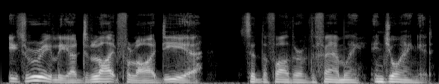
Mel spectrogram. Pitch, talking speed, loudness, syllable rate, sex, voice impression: 110 Hz, 180 wpm, -18 LUFS, 5.5 syllables/s, male, masculine, adult-like, tensed, slightly powerful, bright, clear, fluent, intellectual, sincere, calm, slightly wild, slightly strict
